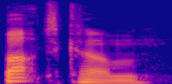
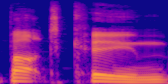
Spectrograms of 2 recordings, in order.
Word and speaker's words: Butcombe: You don't pronounce it as Coombe when you're in the West Country. No. I was told this. No, I'd always said Butt Coombe, being, you know, nicely brought up. But no, apparently Coombe is produced as cum.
